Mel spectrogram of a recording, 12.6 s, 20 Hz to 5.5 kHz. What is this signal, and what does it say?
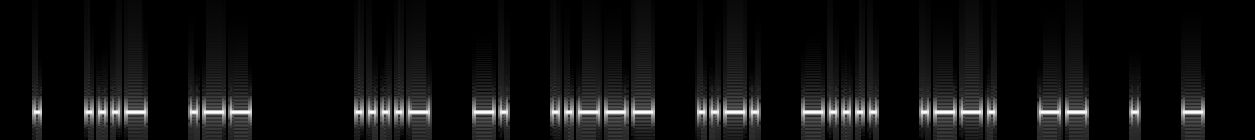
Morse code, heard as a keyed tone, about 18 wpm, spaced as for 12 wpm, 550 Hz. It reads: EVW 4N2F6PMET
